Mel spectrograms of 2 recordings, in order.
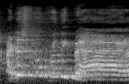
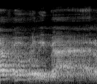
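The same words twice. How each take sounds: First: Choked-up admission of feeling bad; real sadness coming through; emotional. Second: Soft, breathy whisper of regret; real sadness, barely voiced. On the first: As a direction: let the emotion catch in the voice. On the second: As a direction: drop to a whisper as it sinks in. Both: Real, not acted. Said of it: "I am getting emotional".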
